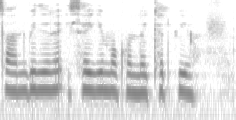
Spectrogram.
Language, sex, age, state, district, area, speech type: Manipuri, female, 18-30, Manipur, Senapati, rural, read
